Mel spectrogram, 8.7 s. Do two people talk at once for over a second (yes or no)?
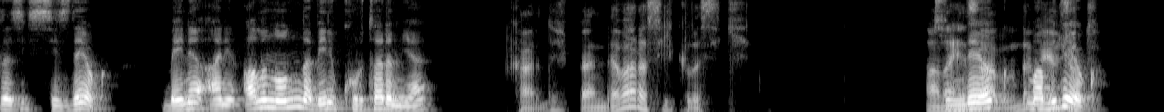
yes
